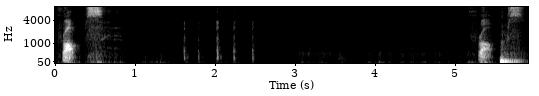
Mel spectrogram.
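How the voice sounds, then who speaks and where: A man's voice: very slow, pauses often. Playful Malaysian-accented young man streaming. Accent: Malaysian English. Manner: playful, laughs often. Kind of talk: gaming stream commentary.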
